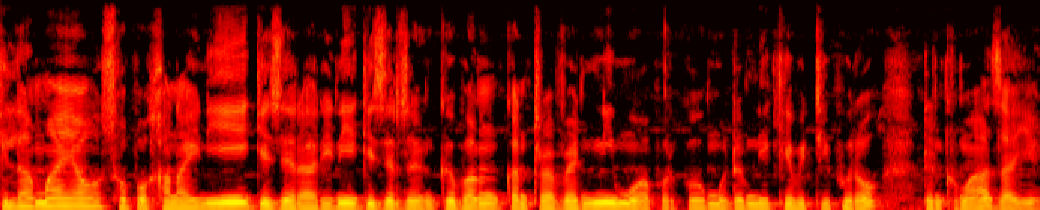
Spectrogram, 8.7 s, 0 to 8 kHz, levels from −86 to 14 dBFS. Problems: none marked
